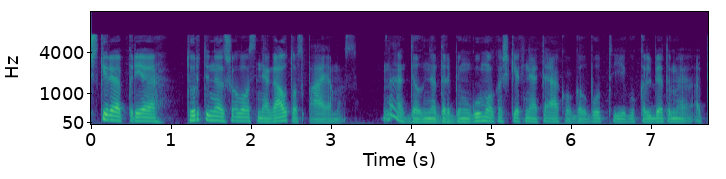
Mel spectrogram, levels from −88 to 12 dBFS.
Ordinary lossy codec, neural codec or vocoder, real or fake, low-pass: MP3, 64 kbps; none; real; 7.2 kHz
